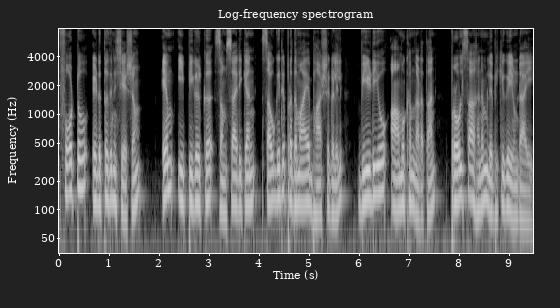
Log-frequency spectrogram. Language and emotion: Malayalam, neutral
